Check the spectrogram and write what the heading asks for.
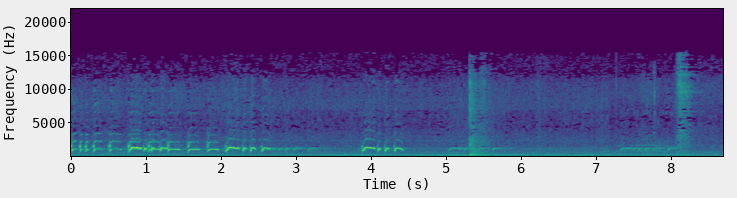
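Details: Local zebra dove kerot song for training other doves: loud run of rapid hooked cooing notes, then shorter phrases, fading into softer steady tones with two sharp clicks.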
